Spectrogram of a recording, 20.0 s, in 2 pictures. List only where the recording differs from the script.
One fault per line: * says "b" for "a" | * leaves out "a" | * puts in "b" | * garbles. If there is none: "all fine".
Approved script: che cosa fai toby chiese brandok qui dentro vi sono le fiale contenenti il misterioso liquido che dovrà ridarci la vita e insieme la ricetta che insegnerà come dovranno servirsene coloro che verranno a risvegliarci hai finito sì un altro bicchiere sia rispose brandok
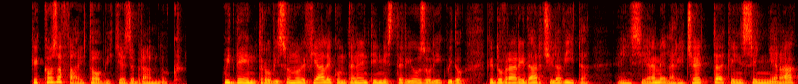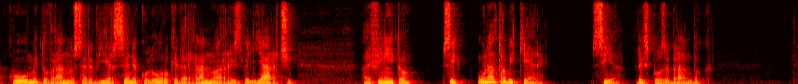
all fine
